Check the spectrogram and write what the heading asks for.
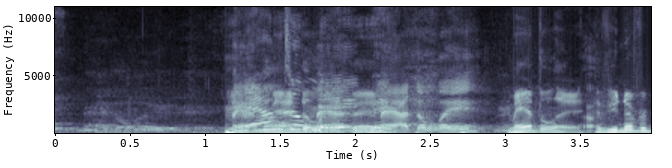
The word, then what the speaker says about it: Mandalay Bay: Mandolin Bay.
